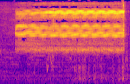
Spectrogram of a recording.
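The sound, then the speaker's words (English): A sonic screwdriver toy in its Doctor Who mode emits a steady, high-pitched electronic whine with a buzzing, layered tone, holding for about two seconds before cutting off abruptly, with no talking over it. “Do you have any curiosities what the screwdriver sounds like in the Doctor Who mode?”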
